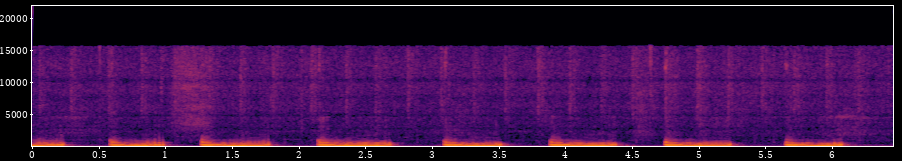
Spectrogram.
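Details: Pet pigeon, described as very happy, cooing indoors in a small room: seven arched, mellow, throaty coos with rich harmonics, each under a second, repeated steadily about every 0.8 seconds with brief quiet gaps between.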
